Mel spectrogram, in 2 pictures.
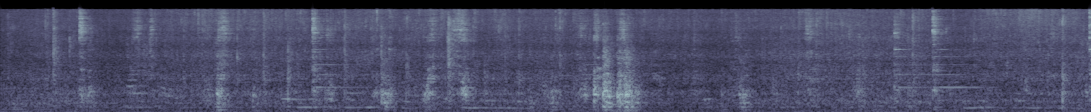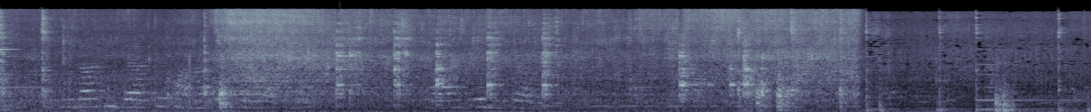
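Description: Chicken pieces for garlic chilli chicken frying in a pan. A continuous sizzle is broken by repeated scraping and clattering stir strokes, with loud bursts where the pieces are turned.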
